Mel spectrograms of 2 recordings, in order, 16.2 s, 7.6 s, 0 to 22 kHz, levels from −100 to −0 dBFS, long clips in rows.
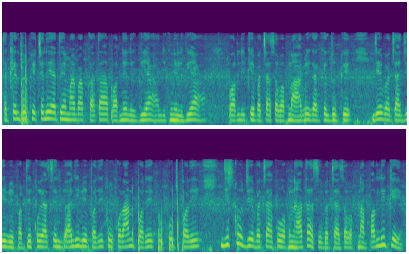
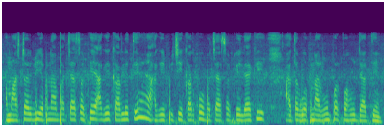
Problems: constant background noise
